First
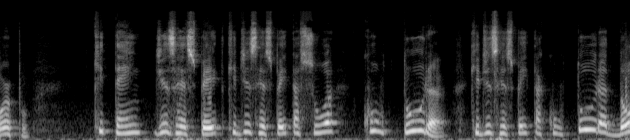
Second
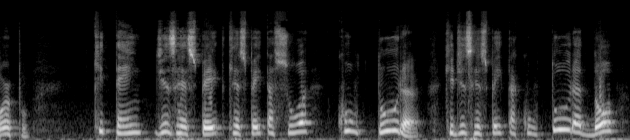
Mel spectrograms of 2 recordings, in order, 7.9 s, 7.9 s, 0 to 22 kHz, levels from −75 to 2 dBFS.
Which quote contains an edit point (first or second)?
second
